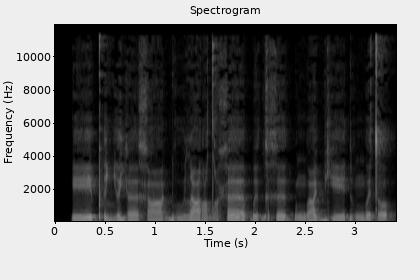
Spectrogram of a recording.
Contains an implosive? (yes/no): yes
